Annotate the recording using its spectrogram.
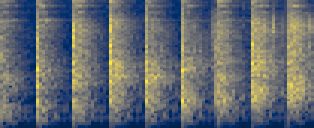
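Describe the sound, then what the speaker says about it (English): A chasing hammer with a big, wide, flat head packs casting clay down for sand casting a ring, giving eight regular, sharp, close blows about a quarter second apart, each a crisp thud with a short decay. "And then I have my chasing hammer to compress it."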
